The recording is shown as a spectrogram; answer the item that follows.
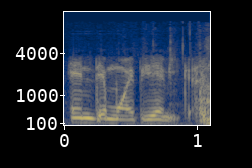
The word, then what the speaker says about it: endemoepidémicas: endepidémicas del Ministerio de Salud. ¿Lo dije bien? Gracias por estar con nosotros. – Muy buenos días a todos. Son enfermedades endemoepidémicas.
